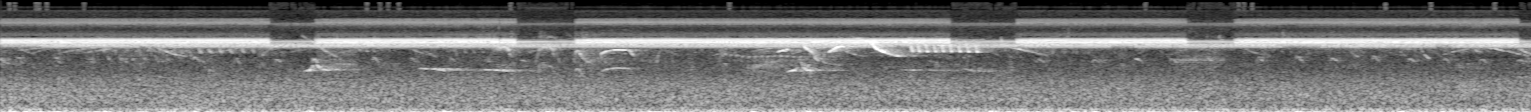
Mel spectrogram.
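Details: A continuous high-pitched cricket trill fills the countryside, with a windmill murmuring nearby. It breaks off briefly about every two to three seconds, while scattered bird chirps and short whistled notes come through beneath it.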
